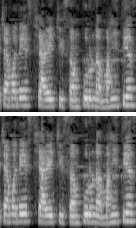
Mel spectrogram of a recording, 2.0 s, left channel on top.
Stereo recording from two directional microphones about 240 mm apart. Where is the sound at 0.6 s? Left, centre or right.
Centre.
